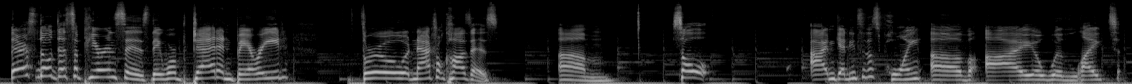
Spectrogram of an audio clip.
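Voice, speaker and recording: A woman's voice: on the high side, expressive, slow pace, faint music behind. A woman streaming live, chatting casually and playfully, swearing freely as she talks to her viewers. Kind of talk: casual livestream chat.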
